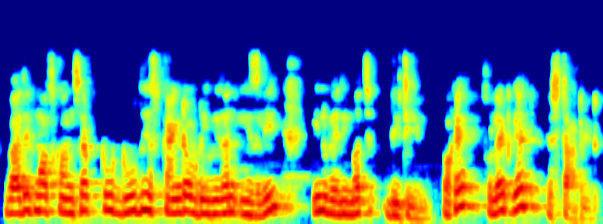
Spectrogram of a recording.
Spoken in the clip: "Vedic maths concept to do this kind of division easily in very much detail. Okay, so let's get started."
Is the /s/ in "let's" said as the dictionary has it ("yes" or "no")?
no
